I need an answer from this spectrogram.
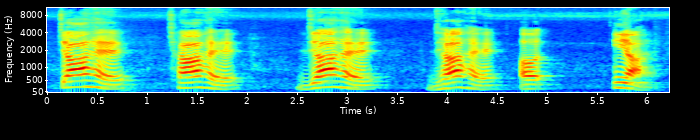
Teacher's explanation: जो चा वर्ग होता है उसका उच्चारण स्थान ताल होता है। इसे ही हम तालव्य व्यंजन के नाम से जानते हैं।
